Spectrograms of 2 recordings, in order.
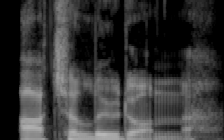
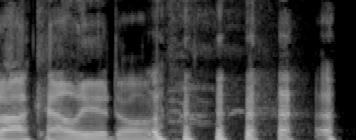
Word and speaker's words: Archaludon: Archaludon. Arcaladon. Archaludon. Not Arcaliodon. Not whatever you said.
